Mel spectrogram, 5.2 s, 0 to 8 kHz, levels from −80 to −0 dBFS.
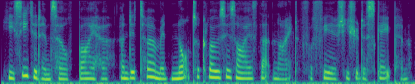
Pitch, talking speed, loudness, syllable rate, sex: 205 Hz, 230 wpm, -17 LUFS, 5.7 syllables/s, female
